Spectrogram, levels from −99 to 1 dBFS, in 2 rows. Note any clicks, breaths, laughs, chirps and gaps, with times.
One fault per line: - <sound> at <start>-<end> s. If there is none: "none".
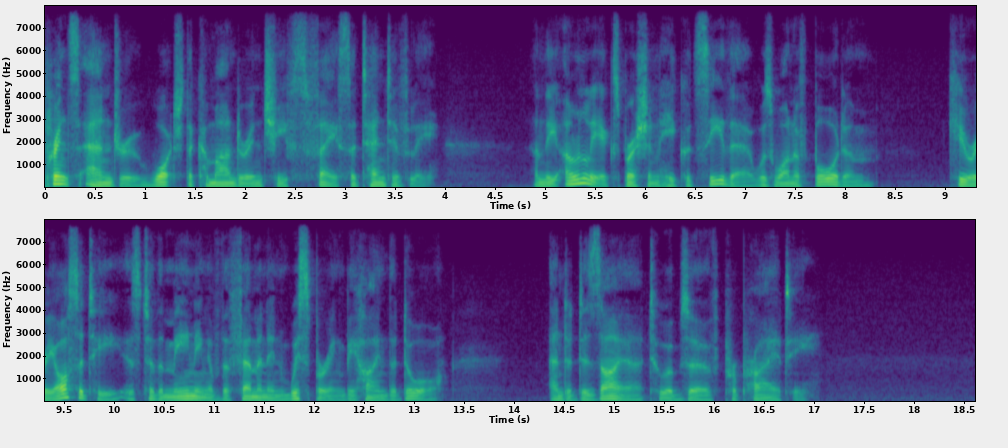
none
